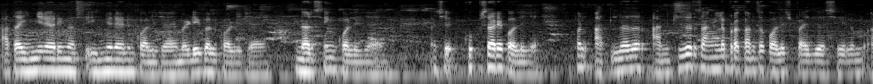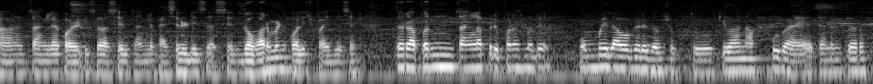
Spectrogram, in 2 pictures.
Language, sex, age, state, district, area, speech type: Marathi, male, 18-30, Maharashtra, Ratnagiri, rural, spontaneous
